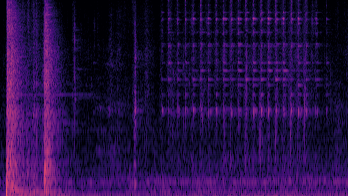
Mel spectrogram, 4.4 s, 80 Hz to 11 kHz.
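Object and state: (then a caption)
Transmission drum bleeder ball free and working. A steel 200-4R forward/direct transmission clutch drum is shaken to check its bleeder ball capsule. Two sharp metallic clanks and a fainter knock give way to a quick, steady metallic rattle as the ball moves freely in the capsule. This shows the capsule is working, so excess fluid vents from the drum when the clutch pack is off.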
